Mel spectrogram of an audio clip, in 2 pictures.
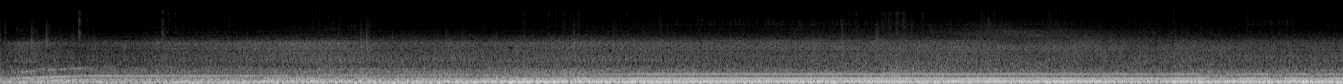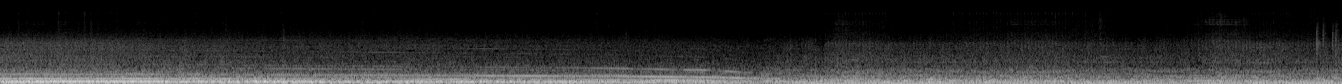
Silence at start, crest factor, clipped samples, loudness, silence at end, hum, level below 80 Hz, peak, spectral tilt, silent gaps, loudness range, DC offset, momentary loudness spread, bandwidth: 0 s; 14 dB; under 0.1%; -20 LUFS; 0 s; none; -28 dBFS; -6 dBFS; -9.5 dB/octave; none; 9 LU; under 0.1%; 10 LU; 7 kHz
